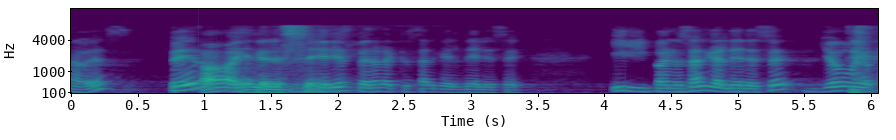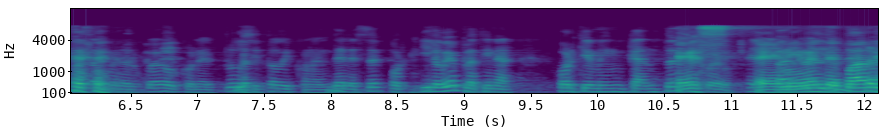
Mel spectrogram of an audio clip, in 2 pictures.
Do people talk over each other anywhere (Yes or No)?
Yes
